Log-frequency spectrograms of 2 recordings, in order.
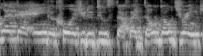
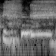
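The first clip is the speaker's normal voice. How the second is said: a short high burst of laughter; sharp high laugh; 12 semitones higher than usual. Real, not acted. Mother recalling her daughter, a sudden high laugh.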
